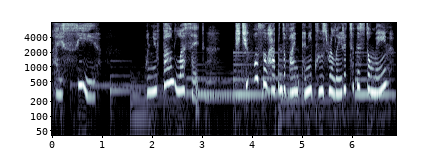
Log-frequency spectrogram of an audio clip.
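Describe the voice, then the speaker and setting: Young priestess for a game: very high soft voice, composed, formal, polite, light music bed. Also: female voice, expressive, unhurried. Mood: polite, gentle. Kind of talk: video game character acting. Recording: music under the voice. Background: background music.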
